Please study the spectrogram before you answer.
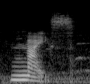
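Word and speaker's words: gneiss: pressure heat and time so this word is pronounced nice that's the name of this rock and it's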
